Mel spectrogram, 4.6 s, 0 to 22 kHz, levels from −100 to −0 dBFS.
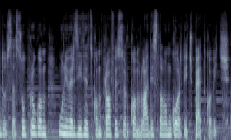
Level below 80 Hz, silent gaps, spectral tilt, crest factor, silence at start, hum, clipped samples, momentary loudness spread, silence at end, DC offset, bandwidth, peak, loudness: -56 dBFS; none; -7 dB/octave; 16 dB; 0 s; none; under 0.1%; 7 LU; 0 s; under 0.1%; 14.5 kHz; -10 dBFS; -26 LUFS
